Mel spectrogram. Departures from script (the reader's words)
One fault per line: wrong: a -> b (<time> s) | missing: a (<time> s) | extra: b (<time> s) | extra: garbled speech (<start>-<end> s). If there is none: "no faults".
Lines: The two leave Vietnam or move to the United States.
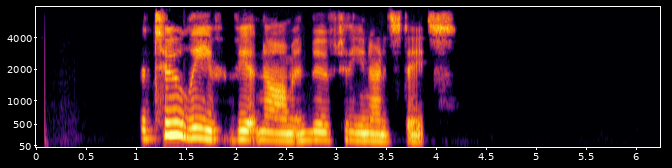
wrong: or -> and (2.6 s)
